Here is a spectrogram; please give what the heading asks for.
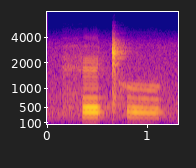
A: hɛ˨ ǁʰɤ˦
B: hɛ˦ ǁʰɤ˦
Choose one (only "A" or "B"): B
